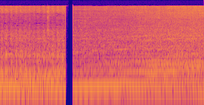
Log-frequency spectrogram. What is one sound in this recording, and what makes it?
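A car engine revs up, rising in pitch.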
